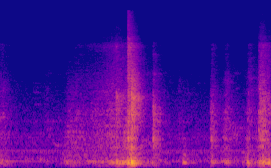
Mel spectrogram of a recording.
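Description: A household knock or bang about halfway through, followed by a few lighter clicks and knocks near the end.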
